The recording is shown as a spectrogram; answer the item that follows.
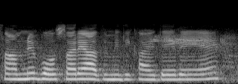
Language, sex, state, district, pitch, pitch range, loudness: Hindi, female, Uttar Pradesh, Shamli, 240 Hz, 225-245 Hz, -15 LUFS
